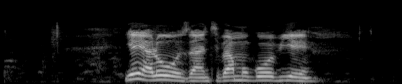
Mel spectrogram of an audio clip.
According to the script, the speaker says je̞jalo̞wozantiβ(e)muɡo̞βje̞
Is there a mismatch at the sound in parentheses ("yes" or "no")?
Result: yes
